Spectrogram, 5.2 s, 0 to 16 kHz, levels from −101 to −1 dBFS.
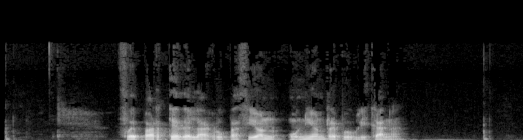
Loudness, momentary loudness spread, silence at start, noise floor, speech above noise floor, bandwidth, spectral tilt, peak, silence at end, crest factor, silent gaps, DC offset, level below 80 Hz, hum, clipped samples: -21 LUFS; 8 LU; 0.05 s; -60 dBFS; 40 dB; 11 kHz; -9 dB/octave; -2 dBFS; 0.35 s; 20 dB; none; under 0.1%; -38 dBFS; none; under 0.1%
